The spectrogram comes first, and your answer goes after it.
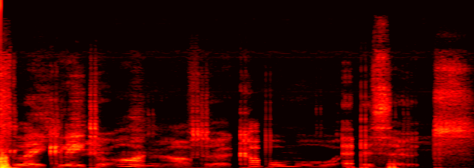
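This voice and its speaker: The quiet voice keeps a moderate pace over noticeable background noise. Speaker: video essayist. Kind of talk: video commentary. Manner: halting.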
